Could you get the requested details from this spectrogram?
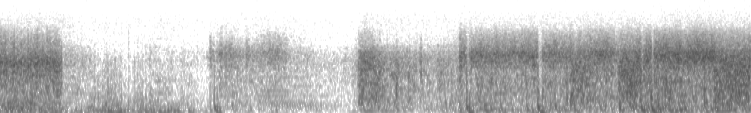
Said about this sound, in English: And now they blast them from the Marathon Line. Tanks and artillery concentrate on the Gabas Gap.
